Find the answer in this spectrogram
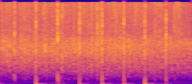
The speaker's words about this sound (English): I have totally enjoyed this amazing LCA experience. Can we just have a quick round of applause for those fantastic organizers and their hard work?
